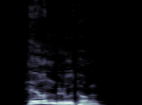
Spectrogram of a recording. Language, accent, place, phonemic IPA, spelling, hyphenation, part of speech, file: German, Germany, Berlin, /ˈhɪʁnˌbluːtʊŋ/, Hirnblutung, Hirn‧blu‧tung, noun, De-Hirnblutung.ogg
- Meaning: cranial hemorrhage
